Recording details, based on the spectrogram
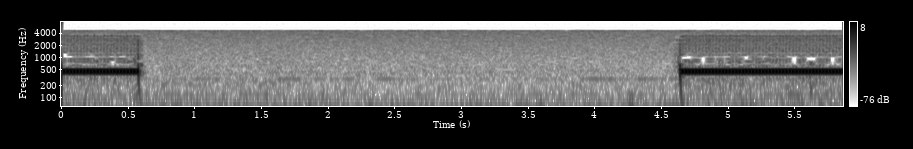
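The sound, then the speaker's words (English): Over a phone line, a call to a Dunkin' Donuts gets a steady electronic ringback tone that sounds twice, about four seconds apart, with faint line hiss in the pause between rings and no answer. “What's going on with Dunkin' Donuts? They don't answer their phones?”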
